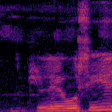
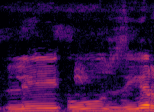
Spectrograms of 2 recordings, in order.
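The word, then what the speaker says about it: Lavoisier: लेवोशिए जो है, इसको अंग्रेजी में इसका नाम लेवोजियर पढ़ा जाता है, लेवोजियर। तो इसके दोनों नाम पढ़े जाते हैं, लेवोशिए हिंदी में पढ़ा जाता है और लेवोजियर इंग्लिश में। प्रोनाउंसिएशन करते समय लेवोजियर आएगा। तो कुल मिला करके इस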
